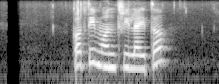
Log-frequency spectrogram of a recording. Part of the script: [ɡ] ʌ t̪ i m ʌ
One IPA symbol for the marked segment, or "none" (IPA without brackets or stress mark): k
